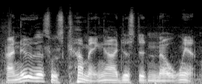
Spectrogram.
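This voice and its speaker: A man's voice: low voice, very animated, moderate pace, a little mellow, a little hiss or hum. A man chatting casually to camera in a folksy, rambling, self-deprecating way, as if with a pipe in his mouth. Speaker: pipe-smoking YouTube vlogger.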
